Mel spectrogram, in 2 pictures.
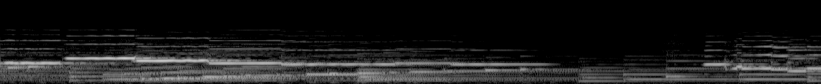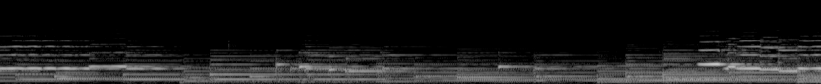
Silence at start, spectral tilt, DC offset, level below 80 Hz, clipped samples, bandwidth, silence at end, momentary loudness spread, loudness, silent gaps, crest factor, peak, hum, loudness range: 0 s; -10 dB/octave; under 0.1%; -70 dBFS; under 0.1%; 5.4 kHz; 0 s; 20 LU; -25 LUFS; none; 16 dB; -10 dBFS; none; 14 LU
